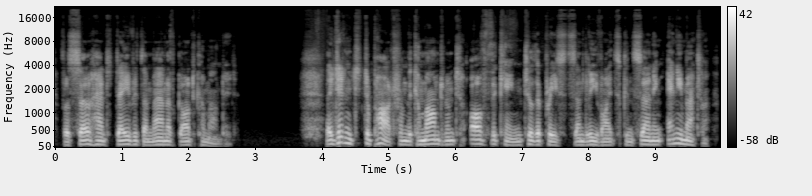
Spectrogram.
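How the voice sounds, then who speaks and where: A man narrating a dramatic Bible reading in a measured, solemn, clearly phrased manner. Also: on the low side, no echo.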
